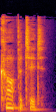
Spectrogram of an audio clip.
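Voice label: "carpeted", English, British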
